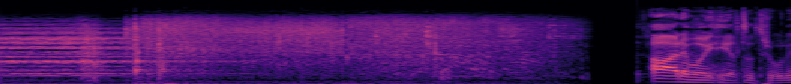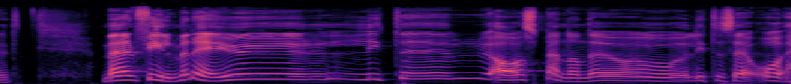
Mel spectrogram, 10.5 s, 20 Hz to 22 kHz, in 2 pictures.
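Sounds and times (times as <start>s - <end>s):
tongue frying in a hot frying pan: 0.9s - 3.8s
speech: 4.4s - 10.5s.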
